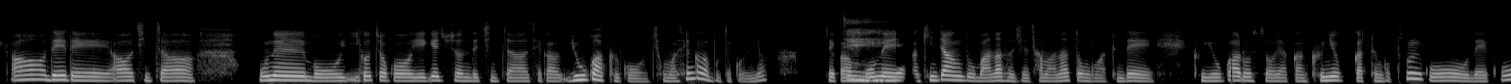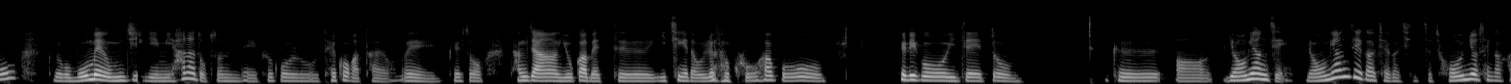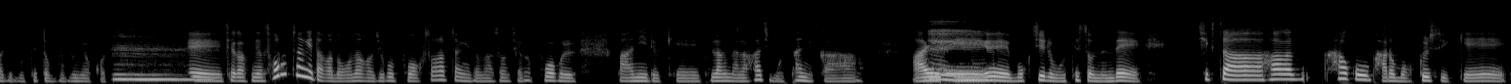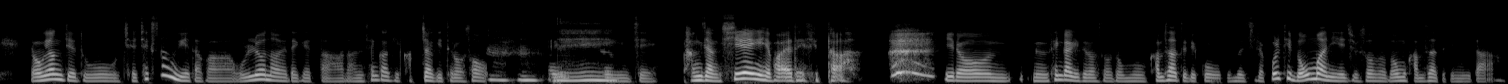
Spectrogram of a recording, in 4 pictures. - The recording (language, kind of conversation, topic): Korean, advice, 피로와 동기 저하를 극복하고 운동을 꾸준히 하려면 어떻게 해야 하나요?
- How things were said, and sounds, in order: laughing while speaking: "놓고"; lip smack; laughing while speaking: "봐야 되겠다"; laugh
